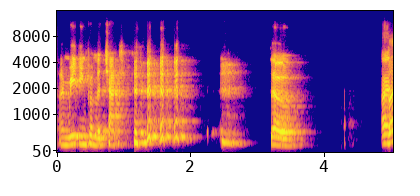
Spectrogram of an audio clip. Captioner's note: laughs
